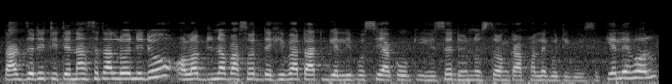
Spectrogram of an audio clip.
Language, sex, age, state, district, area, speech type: Assamese, female, 45-60, Assam, Majuli, rural, spontaneous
